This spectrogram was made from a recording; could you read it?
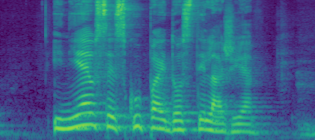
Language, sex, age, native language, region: Slovenian, female, 50-59, Slovenian, Carinthia region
